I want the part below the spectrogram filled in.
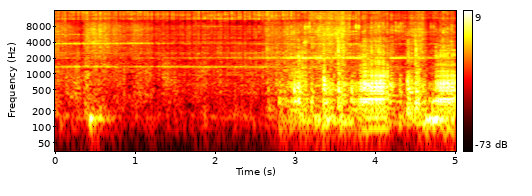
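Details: Injector from a Hyundai Grand Starex (hard starting, low power, white smoke), removed and run on a tester: crisp, even buzzing pulses about four a second, louder as it runs, no stutter or dribble; normal injector spray pattern.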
